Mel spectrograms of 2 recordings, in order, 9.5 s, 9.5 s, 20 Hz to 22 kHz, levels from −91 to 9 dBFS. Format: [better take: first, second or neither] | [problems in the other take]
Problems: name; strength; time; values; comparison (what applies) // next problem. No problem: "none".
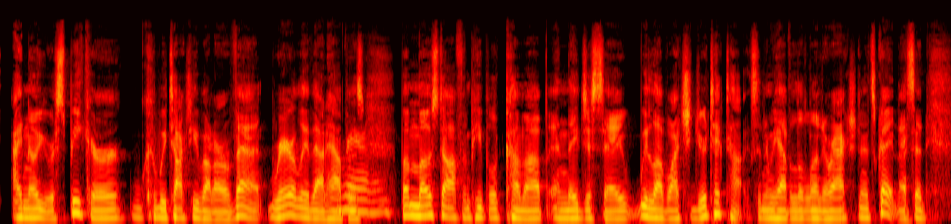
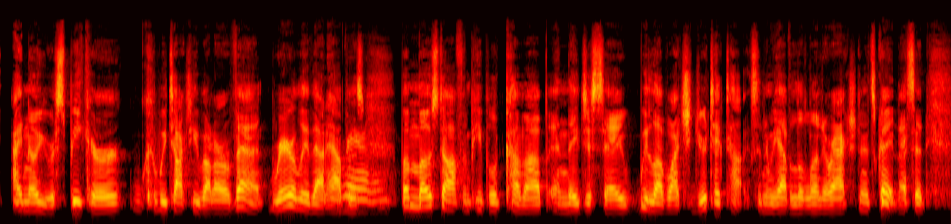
first | thin; very; fading below 300 Hz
